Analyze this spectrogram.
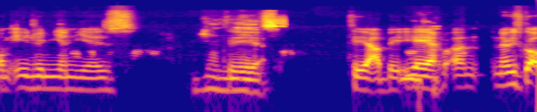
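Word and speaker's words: Yáñez: Apparently, it's Yanez. That's how you say the name. He's just said this recently. That's how you say it. So I'm going to respect him. I'll call him Adrian Yanez.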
